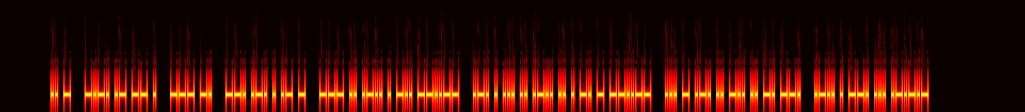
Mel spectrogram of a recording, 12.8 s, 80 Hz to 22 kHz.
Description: Morse code, heard as a keyed tone, about 44 wpm, 700 Hz. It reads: IT CAME ON GREAT OILED, RESILIENT, STRIDING LEGS.
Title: A Sound Of Thunder 45wpm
